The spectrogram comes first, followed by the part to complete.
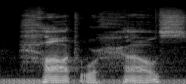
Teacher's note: A semivowel, that which with such impact has an audible sound as, all right, well, the semivowels in modern English would be perhaps the rear, the H sound, you know, where the mouth is open, but there's the fricative sound of the air in the back of the throat, like the H, or the H, as in hot or house, you know.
